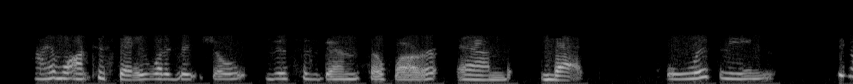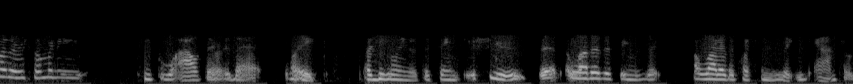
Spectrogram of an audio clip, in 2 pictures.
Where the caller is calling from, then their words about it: Utah, United States; I'm calling from Utah.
